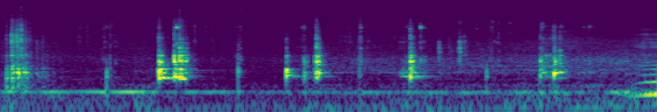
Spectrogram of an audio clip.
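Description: Ignition coils being pulled out of the spark-plug wells and laid down on the engine: an irregular string of sharp plastic-and-metal clicks and knocks, a few with a short ring, over a low steady hum.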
